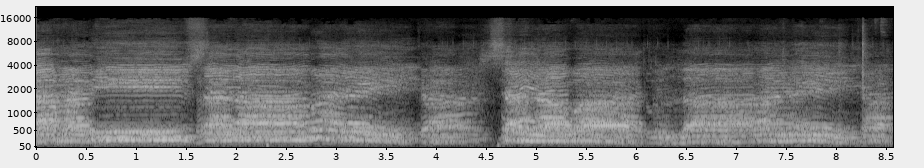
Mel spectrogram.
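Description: Men's voices chanting an Urdu devotional salaam to the Prophet without instruments, in long drawn-out melodic phrases with short breaks for breath.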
